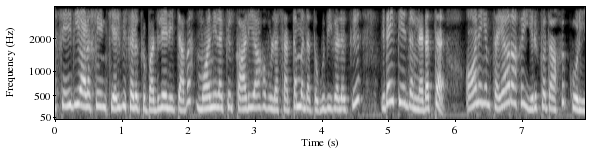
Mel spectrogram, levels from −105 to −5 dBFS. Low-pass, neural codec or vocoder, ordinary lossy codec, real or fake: 3.6 kHz; codec, 16 kHz in and 24 kHz out, 1 kbps, XY-Tokenizer; none; fake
